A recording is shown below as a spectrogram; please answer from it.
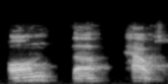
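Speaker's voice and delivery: slow "on the house", every sound given its own space; careful, unlinked "on the house"; clear separate words. Shown as a demonstration. Teacher contrasting careful speech with native speech, slowly. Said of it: "the sounds clearly".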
